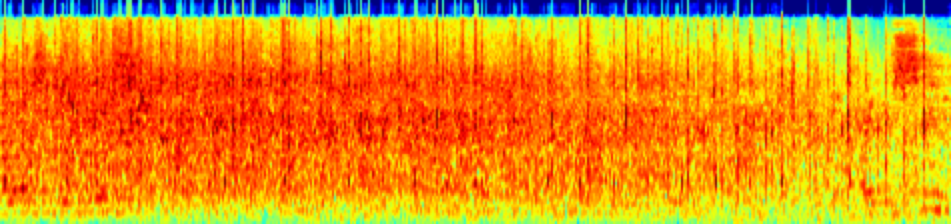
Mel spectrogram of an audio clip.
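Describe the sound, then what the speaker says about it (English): Loud, close audience applause fills the whole stretch as dense, continuous clapping with a crowd rumble beneath. "folks, how about some applause for Bruce?"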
